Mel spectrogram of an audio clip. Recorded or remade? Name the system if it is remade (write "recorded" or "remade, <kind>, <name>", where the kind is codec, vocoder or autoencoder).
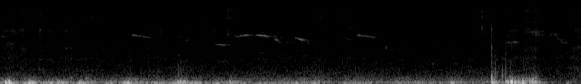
remade, codec, DAC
